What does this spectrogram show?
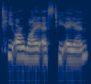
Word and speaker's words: Tristan: So, so I have a friend whose name is Tristan, like Trystan, Tristan. okay. Um, that is how you say his name.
